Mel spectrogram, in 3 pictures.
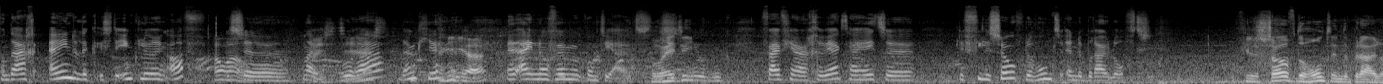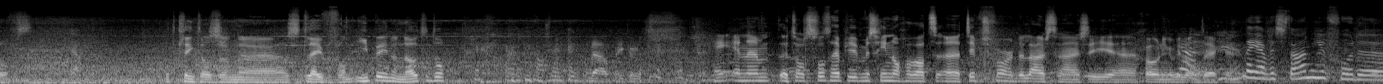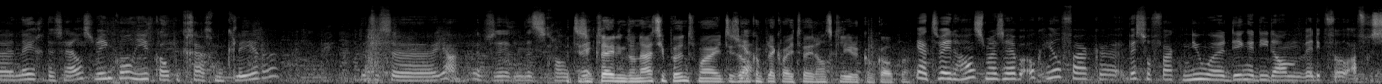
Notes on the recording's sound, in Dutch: De Eeuw is een trouwe gast op het Podcastfestival, al vanaf het prille begin. Naar Groningen, om daar een wandelaflevering te maken.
